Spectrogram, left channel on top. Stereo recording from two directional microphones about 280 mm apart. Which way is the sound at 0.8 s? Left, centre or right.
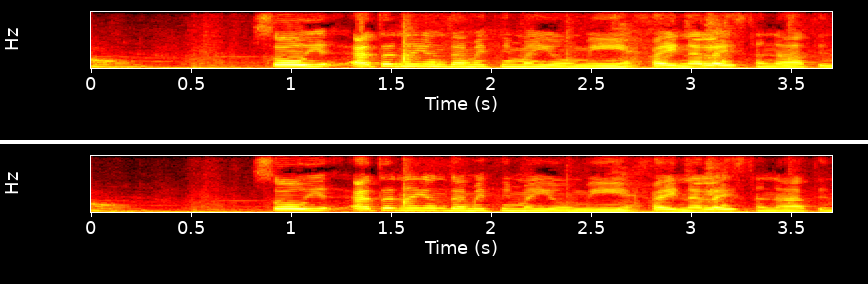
Left.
